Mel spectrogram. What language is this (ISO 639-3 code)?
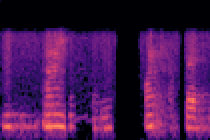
nep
